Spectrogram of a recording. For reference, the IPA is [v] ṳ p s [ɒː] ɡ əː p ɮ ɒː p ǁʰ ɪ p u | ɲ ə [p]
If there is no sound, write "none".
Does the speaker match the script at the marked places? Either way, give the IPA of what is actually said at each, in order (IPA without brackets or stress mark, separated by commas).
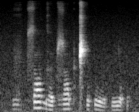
v, ɒː, p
